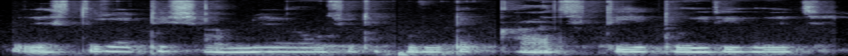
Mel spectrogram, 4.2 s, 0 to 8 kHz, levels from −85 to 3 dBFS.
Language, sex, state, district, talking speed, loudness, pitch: Bengali, female, West Bengal, Alipurduar, 115 wpm, -18 LUFS, 220 Hz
